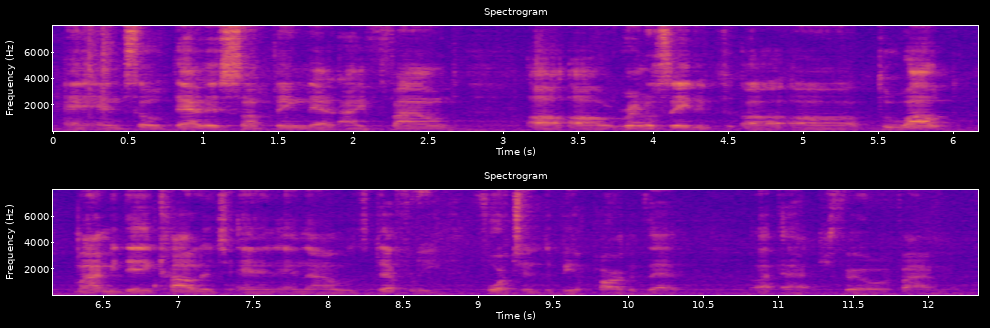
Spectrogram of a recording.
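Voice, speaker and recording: A man talks earnestly on a panel, halting often as he searches for words. His voice is low and level in pitch. He sounds roomy and far from the mic, with noise behind him. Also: little pitch movement. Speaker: law student and activist. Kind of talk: panel discussion. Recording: roomy, distant, noisy.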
